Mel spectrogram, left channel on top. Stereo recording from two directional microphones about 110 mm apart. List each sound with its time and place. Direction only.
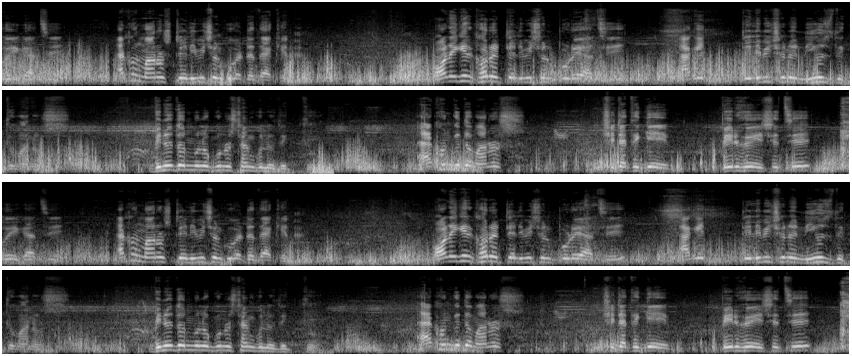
0.0 s a sound: 20° left (ahead or behind)
0.6 s speech: 50° left (ahead or behind)
1.1 s speech: 15° left (ahead or behind)
3.9 s a sound: 50° left (ahead or behind)
4.3 s speech: 10° left (ahead or behind)
7.7 s speech: 5° left (ahead or behind)
10.0 s speech: 15° left (ahead or behind)
12.6 s speech: 15° left (ahead or behind)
